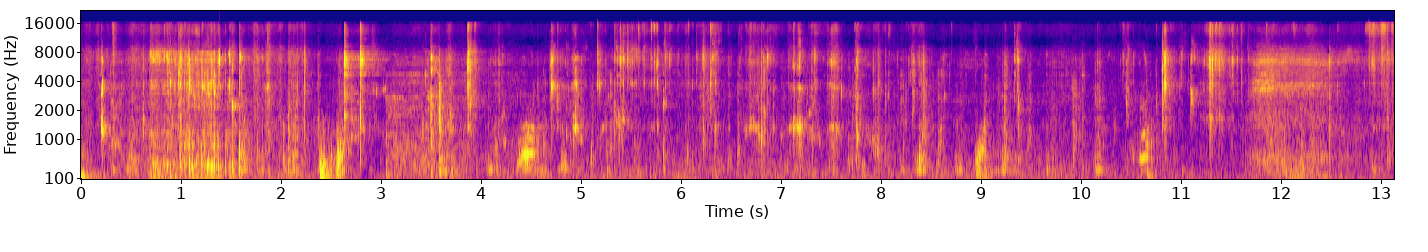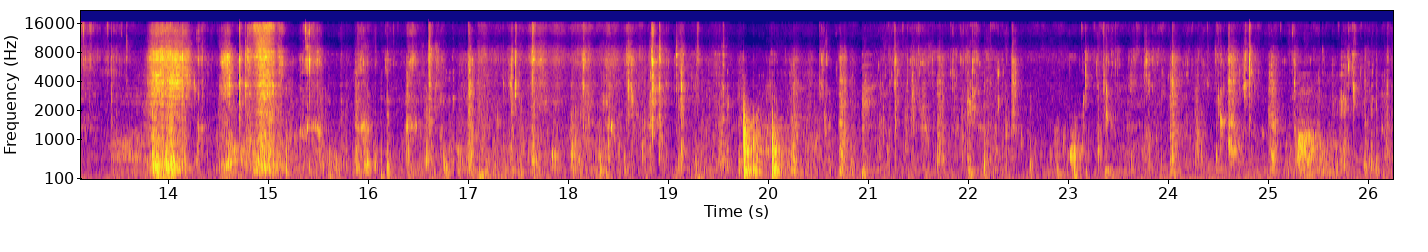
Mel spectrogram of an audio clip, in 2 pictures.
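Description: Close-up eating sounds: wet slurping of soup and black bean noodles, chewing and lip smacks, irregular and uneven, with a few louder slurps.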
